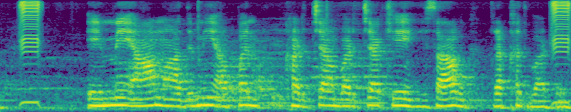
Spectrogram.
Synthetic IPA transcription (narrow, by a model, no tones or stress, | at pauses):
eːmẽaːmaːd̪miːəpənkʰəɽt͡ʃãbəɽt͡ʃãːkʰeɦɪsaːb | ɾəkʰət̪baːʈʰeː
